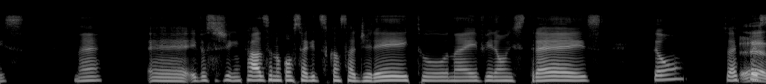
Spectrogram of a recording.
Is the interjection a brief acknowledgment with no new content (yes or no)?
no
